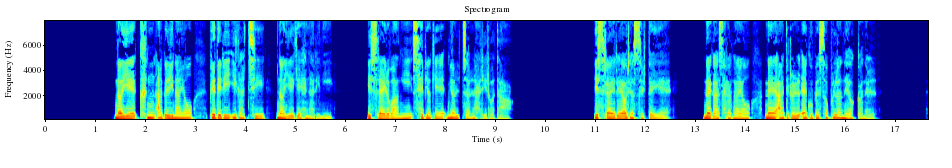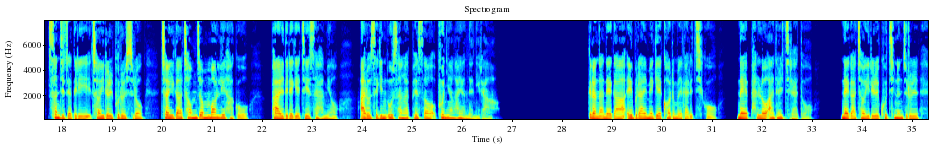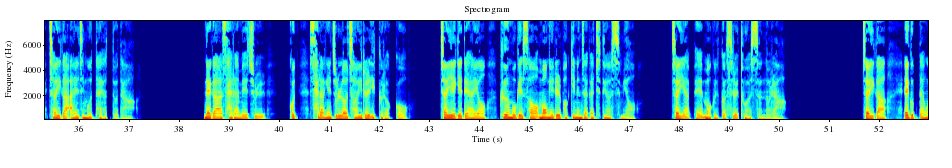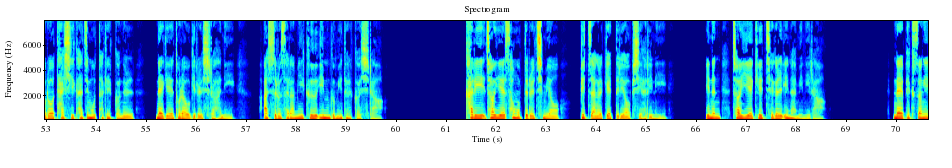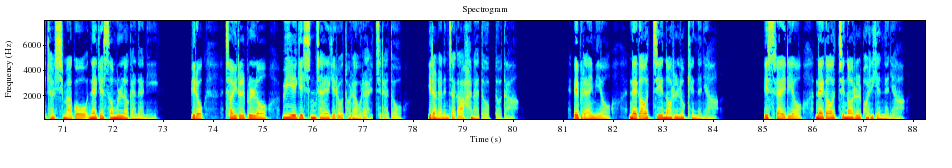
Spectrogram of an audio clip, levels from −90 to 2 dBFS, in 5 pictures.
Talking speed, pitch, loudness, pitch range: 255 characters per minute, 190 Hz, -20 LUFS, 170-200 Hz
